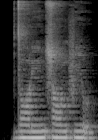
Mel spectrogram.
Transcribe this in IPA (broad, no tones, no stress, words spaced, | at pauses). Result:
dɒːɾĩːŋɬɒːŋfiu̯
